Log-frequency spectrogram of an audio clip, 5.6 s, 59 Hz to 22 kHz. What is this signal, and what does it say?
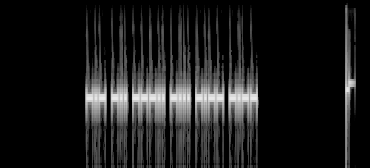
Morse code, heard as a keyed tone, about 38 wpm, 700 Hz. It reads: KD8BYY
